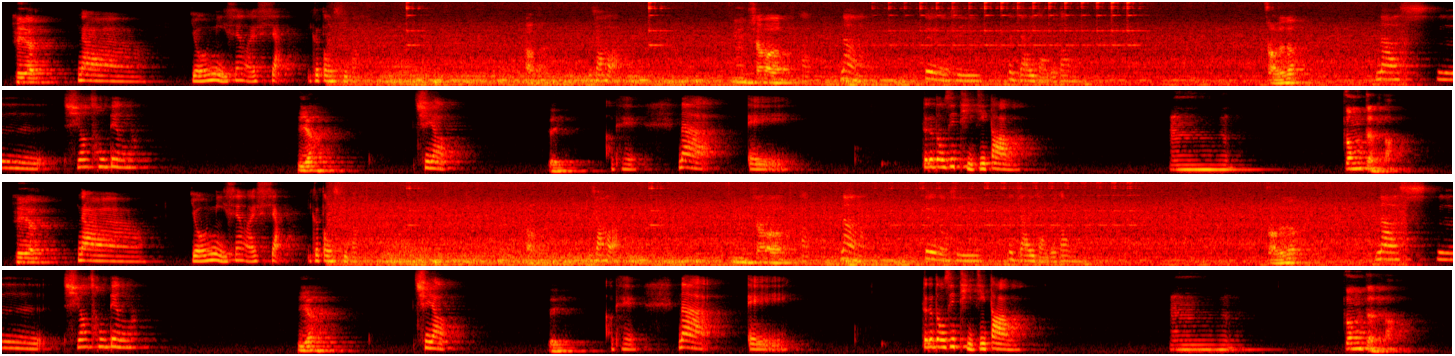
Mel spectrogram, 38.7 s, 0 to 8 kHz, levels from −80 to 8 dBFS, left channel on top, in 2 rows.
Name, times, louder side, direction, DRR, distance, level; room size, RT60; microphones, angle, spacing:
voice 1, 0.1-0.5 6.9-7.3 9.7-10.5 16.8-17.4 23.3-23.7 26.6-26.9 34.9-35.8 37.2-37.9, left 1 dB, 35° left, -1 dB, 4.9 m, -26 dB
voice 2, 1.0-1.9 2.5-3.7 4.1-4.9 7.8-8.2 10.6-11.6 12.3-13.1 13.4-14.4 18.3-19.9 20.2-21.2 24.8-25.3 27.5-28.8 29.3-29.8 31.6-32.9, right 1 dB, 30° right, 8 dB, 1.5 m, -28 dB
sound 1, 4.3-18.7, right 1 dB, 70° right, 1.5 m, -30 dB
sound 2, 5.4-5.8 8.6-9.1 11.6-15.4, left 5 dB, 75° left, 4.8 m, -38 dB
30.0 x 13.0 x 7.1 m, 0.89 s
head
